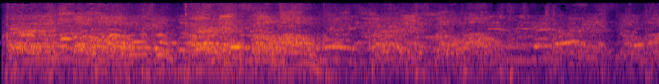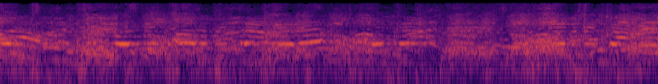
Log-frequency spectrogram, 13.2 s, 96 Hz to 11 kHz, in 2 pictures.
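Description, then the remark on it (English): A large crowd of about 100 socialists of America yells together in unison at the top of their lungs in a loud, sustained chorus of shouting voices, rising and falling in overlapping waves with no pauses for the full length. “I heard the sounds as they saw my red beret protruding up the steps, and they were screaming at the top of their lungs.”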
